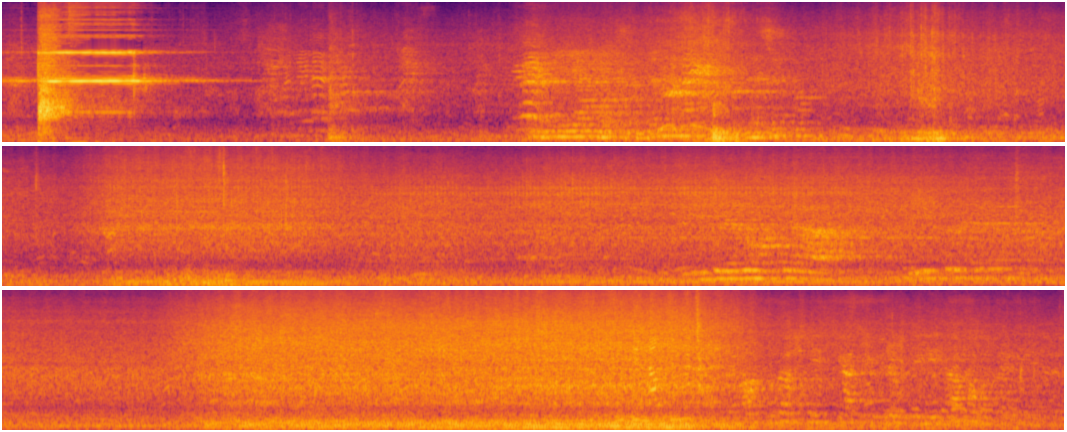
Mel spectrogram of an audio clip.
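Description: Electronic start-clock beeps: a loud high tone in short pips at the opening, as used to count down a rider in a track cycling start gate. Voices follow, and a steady rushing noise fills several seconds near the end.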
